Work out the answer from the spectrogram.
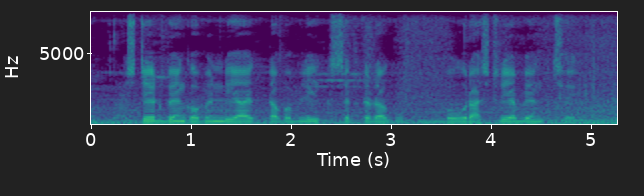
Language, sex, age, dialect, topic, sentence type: Maithili, male, 25-30, Bajjika, banking, statement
